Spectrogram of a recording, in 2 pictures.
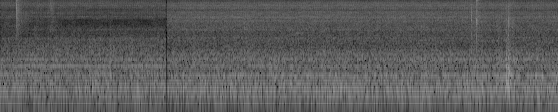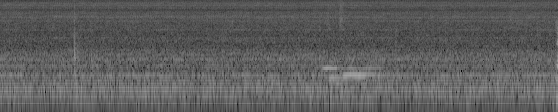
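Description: Steady mechanical hum of lab equipment or room ventilation, with a few faint clicks of small plastic tubes being handled and a brief soft tone about eighteen seconds in.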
